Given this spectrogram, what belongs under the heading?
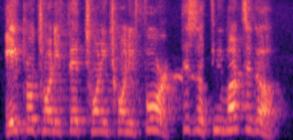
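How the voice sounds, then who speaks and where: An insurance agency owner runs a casual, high-energy training session for his agents over video, all fired up and tossing around "dude" and "bro." His voice is high and he talks fast.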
